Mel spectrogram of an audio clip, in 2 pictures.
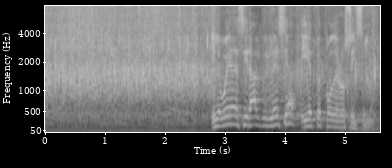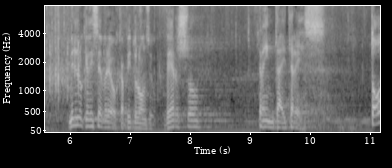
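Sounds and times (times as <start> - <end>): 
audience applause: 0.0 - 6.8
speech: 2.8 - 8.4, 9.1 - 10.3, 11.0 - 11.1.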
